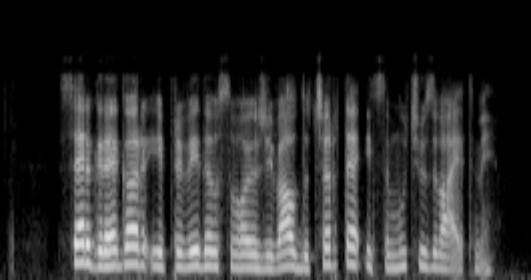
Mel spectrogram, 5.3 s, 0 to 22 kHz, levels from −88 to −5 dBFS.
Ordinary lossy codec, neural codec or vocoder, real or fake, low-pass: Opus, 24 kbps; codec, 16 kHz, 0.8 kbps, ZipCodec; fake; 7.2 kHz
